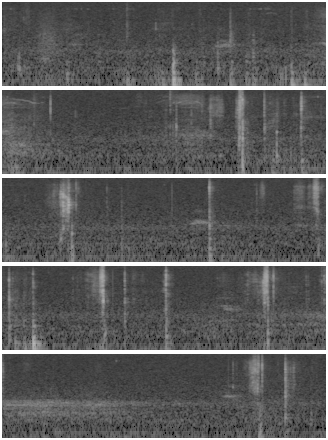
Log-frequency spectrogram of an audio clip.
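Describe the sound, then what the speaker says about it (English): A deck of tarot cards being shuffled by hand, a faint, close run of soft riffling flicks and scattered card taps in a quiet room, with no talking. "I've already shuffled my cards, but I'm going to give them another quick go round here."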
